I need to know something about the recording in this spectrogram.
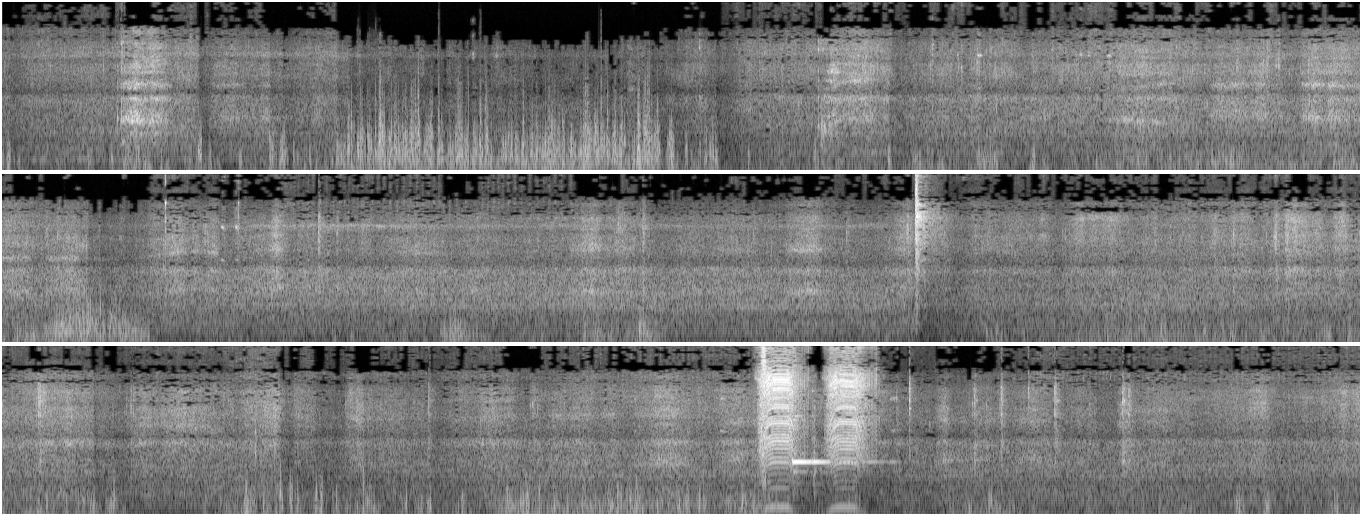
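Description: Wind rushing over a phone's microphone and tyre noise as a mountain bike rolls along a paved trail. There is a sharp click a little past halfway, and two short, loud, high-pitched bursts near the end.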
